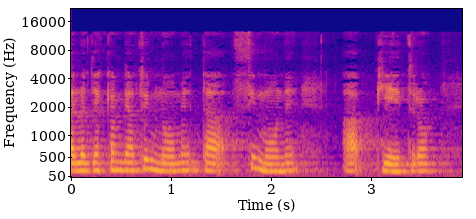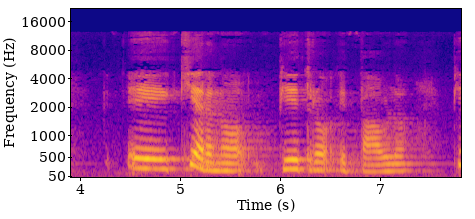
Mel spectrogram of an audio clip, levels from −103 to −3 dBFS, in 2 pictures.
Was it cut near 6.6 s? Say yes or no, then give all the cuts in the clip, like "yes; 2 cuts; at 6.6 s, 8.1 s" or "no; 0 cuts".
no; 1 cut; at 4.4 s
